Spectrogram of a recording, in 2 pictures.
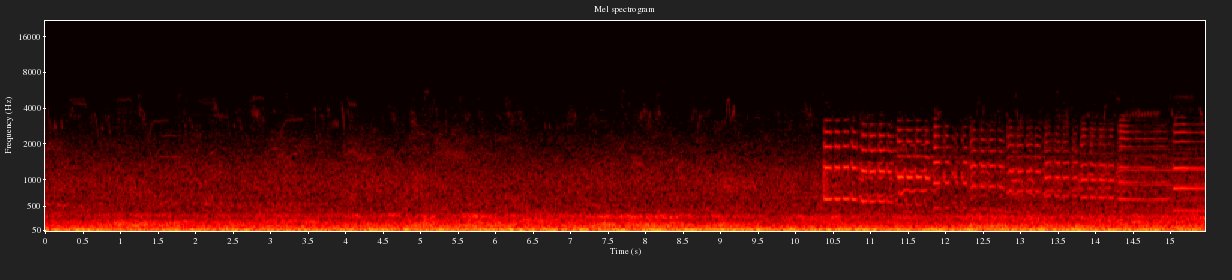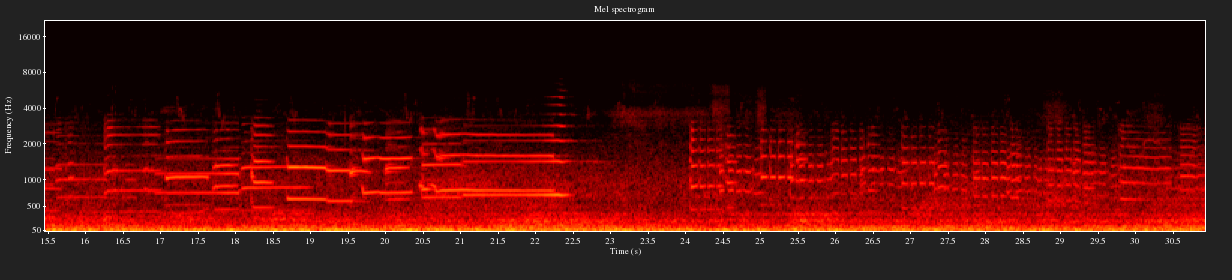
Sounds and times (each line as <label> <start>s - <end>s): skylarcs singing 12.9s - 22.9s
